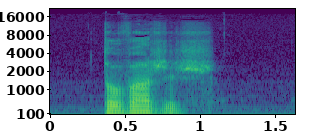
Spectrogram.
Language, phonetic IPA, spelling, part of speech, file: Polish, [tɔˈvaʒɨʃ], towarzysz, noun / verb, Pl-towarzysz.ogg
